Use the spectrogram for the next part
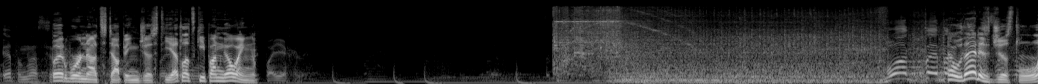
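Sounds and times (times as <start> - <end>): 
speech: 0.0 - 3.1, 8.9 - 10.3
starter motor whirring: 5.5 - 9.5
engine overfilled with oil starting and idling roughly: 5.6 - 9.5.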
